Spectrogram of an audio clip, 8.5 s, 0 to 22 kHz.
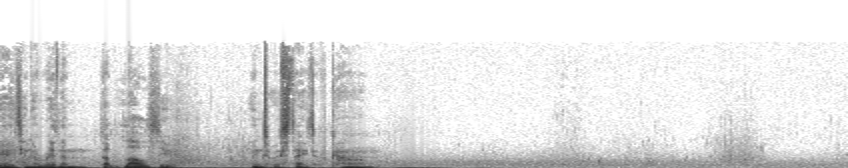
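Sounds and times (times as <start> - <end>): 
water lapping at a shoreline: 0.0 - 8.4
speech: 0.2 - 3.8.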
